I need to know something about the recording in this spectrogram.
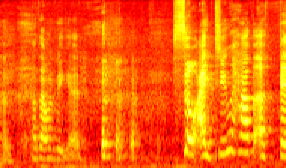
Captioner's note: laughs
